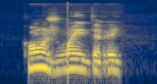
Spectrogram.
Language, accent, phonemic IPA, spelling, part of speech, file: French, Canada, /kɔ̃.ʒwɛ̃.dʁe/, conjoindrai, verb, LL-Q150 (fra)-conjoindrai.wav
- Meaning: first-person singular simple future of conjoindre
